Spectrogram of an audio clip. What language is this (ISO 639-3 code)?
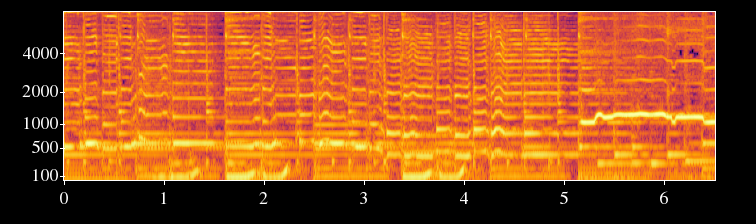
ara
